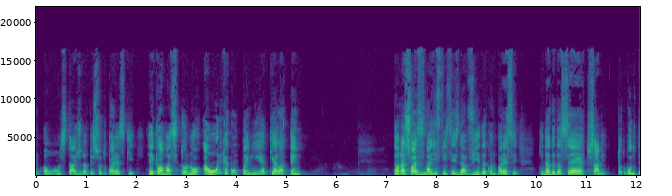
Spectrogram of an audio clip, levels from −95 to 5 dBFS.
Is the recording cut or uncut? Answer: cut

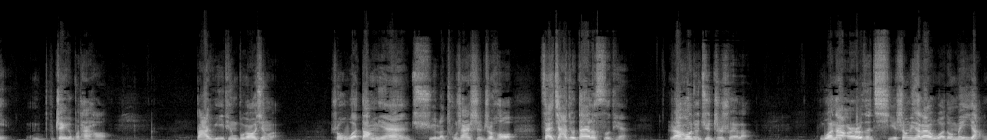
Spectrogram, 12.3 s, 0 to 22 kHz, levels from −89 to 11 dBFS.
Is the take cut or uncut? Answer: uncut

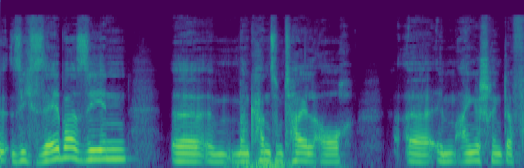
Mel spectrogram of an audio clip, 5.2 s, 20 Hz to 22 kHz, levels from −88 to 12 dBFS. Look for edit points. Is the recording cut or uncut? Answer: uncut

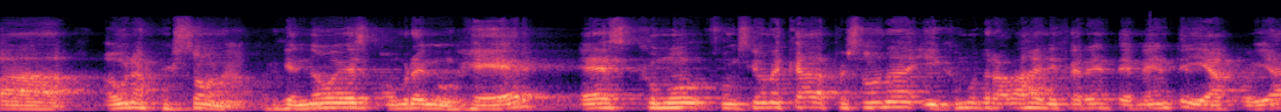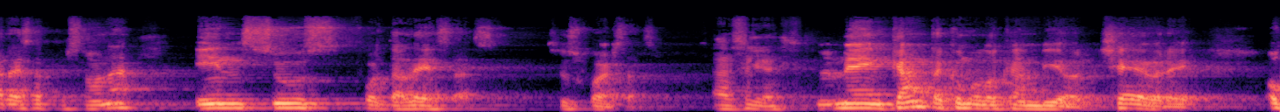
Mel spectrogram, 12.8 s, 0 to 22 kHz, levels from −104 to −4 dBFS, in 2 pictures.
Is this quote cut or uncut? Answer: uncut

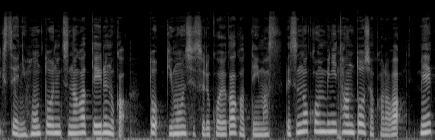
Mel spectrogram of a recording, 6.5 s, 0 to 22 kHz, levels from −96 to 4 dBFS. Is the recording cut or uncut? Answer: cut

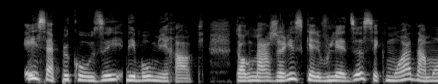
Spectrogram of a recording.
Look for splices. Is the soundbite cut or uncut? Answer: uncut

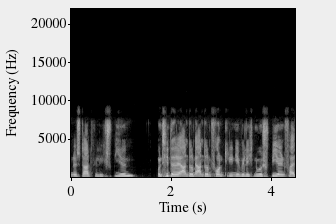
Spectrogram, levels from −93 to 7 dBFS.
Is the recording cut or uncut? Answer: cut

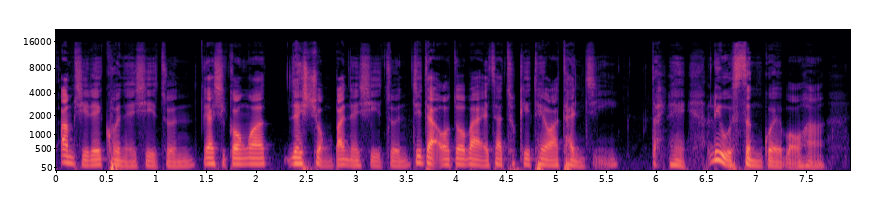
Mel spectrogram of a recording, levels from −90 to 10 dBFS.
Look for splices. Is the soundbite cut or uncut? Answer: uncut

